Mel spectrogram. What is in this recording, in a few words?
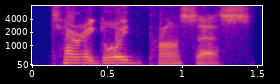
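"pterygoid process", American English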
